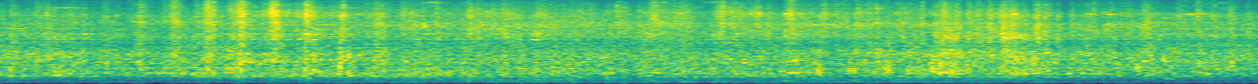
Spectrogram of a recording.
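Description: Freight train cars rolling past close by: a steady rumbling clatter of steel wheels on rail, with repeated clacks as the wheels cross the rail joints.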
